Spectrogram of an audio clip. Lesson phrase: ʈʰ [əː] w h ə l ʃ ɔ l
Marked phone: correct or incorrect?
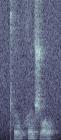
correct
